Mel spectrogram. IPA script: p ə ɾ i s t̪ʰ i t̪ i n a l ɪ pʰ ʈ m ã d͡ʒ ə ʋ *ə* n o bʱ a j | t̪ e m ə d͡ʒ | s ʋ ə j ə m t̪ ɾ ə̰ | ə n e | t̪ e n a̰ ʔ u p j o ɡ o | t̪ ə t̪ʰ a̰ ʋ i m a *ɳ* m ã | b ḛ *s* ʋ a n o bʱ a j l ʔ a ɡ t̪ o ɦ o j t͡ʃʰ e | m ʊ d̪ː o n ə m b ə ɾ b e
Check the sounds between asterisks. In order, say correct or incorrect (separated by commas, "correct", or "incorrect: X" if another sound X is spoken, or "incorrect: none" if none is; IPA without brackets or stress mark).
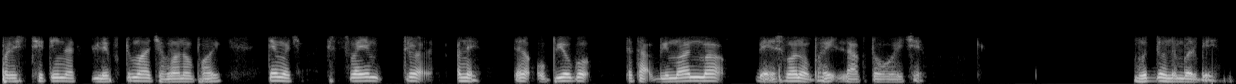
incorrect: a, incorrect: n, correct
